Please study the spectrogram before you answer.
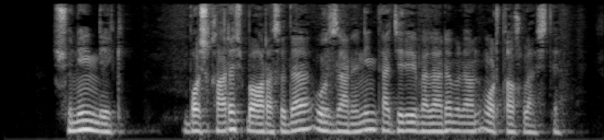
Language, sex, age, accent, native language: Uzbek, male, 18-24, Qashqadaryo, Uzbek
